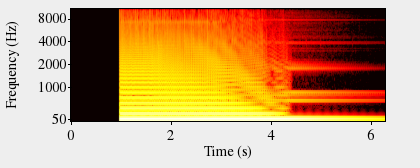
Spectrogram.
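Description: A single deep synthesized note starts suddenly about a second in after silence and rings on, slowly fading. Its bright upper buzz cuts out about three and a half seconds later, leaving a low hum that keeps dying away.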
